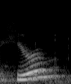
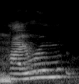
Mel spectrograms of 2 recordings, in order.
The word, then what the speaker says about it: Hiram: but he is playing is it hirom or i think it's pronounced hiram goomer who is like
